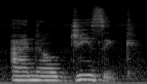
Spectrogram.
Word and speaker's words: analgesic: Or anong pag-pronounce nyo dyan? It's analgesic.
